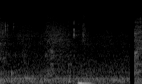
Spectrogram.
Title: stomach growling (Vol. 1)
